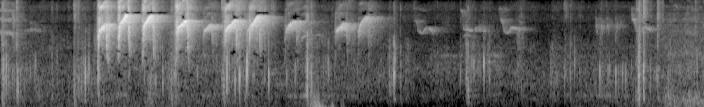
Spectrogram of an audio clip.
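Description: A bird singing a quick run of about ten sharp, high chirps, then a few fainter, shorter notes.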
